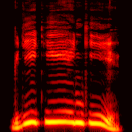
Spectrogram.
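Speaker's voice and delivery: put-on high, drawn-out girlish demand; child playing the nagging wife; ringing little-girl voice. Girl playing wife demands money, high ringing child voice. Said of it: "звенел девчоночий голосок".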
